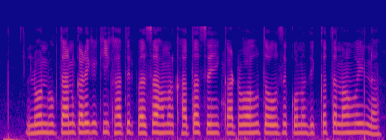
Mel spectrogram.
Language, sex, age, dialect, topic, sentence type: Magahi, female, 31-35, Western, banking, question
